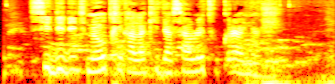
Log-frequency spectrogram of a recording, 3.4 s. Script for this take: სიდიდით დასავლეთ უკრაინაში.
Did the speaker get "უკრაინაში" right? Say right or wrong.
right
